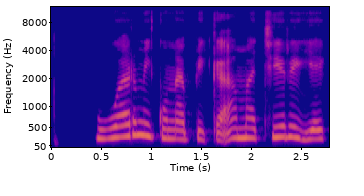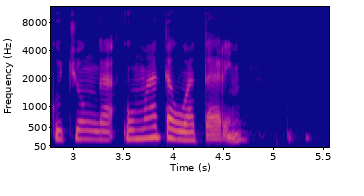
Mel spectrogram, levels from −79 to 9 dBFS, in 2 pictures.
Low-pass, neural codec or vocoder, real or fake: 10.8 kHz; codec, 24 kHz, 3.1 kbps, DualCodec; fake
